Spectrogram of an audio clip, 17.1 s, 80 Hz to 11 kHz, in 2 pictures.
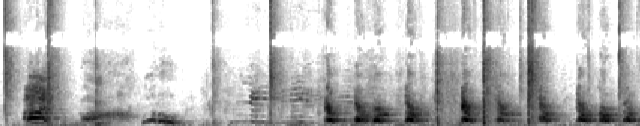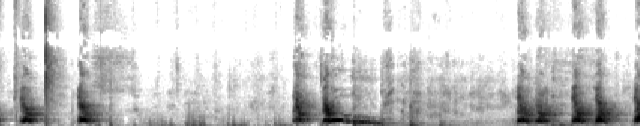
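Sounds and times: dog barking: 0:04.4 - 0:09.9, 0:12.5 - 0:13.0, 0:15.4 - 0:17.0.

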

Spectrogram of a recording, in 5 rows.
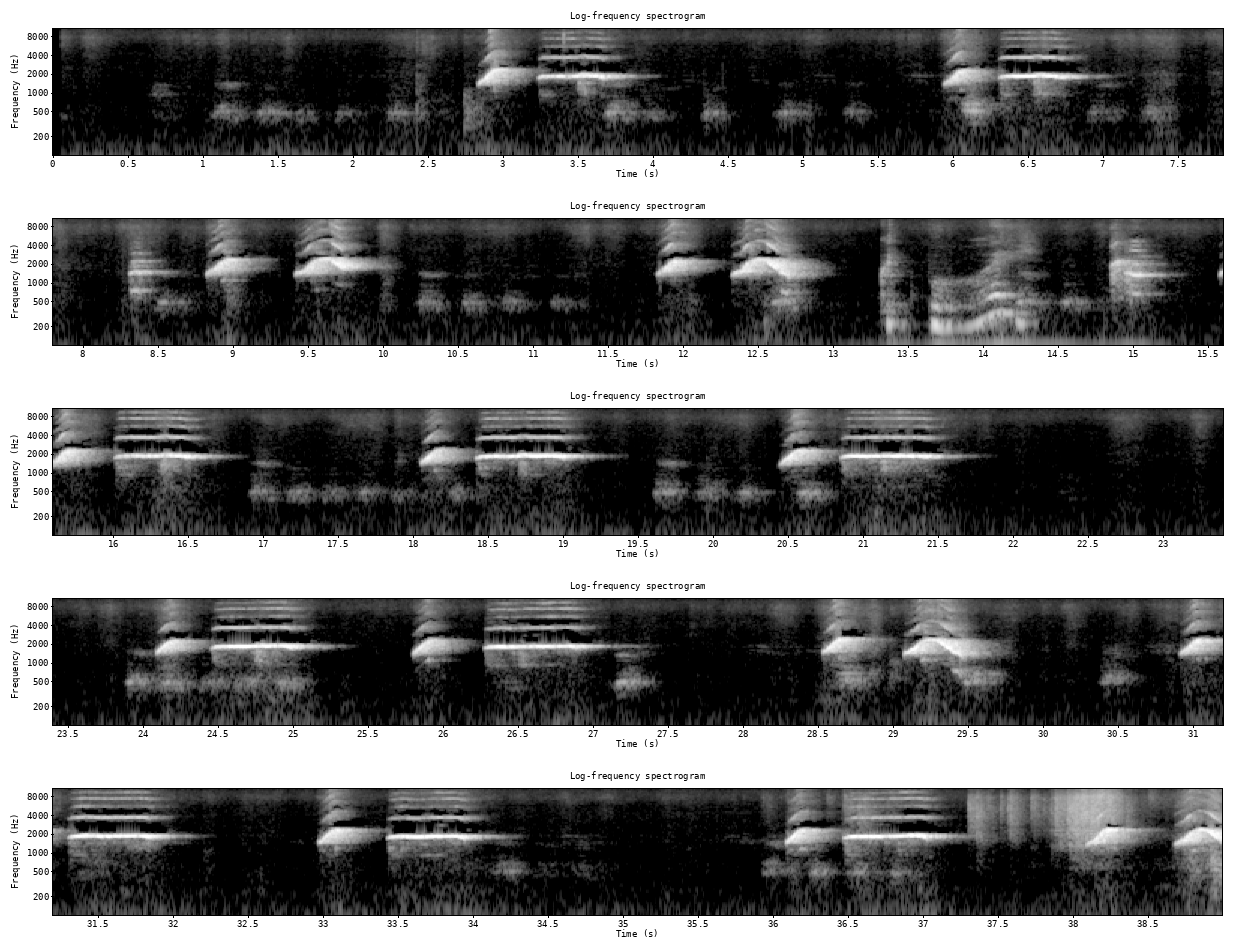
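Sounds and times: cockatiel whistling: 0:02.8 - 0:03.9, 0:05.9 - 0:06.9, 0:08.3 - 0:09.9, 0:14.9 - 0:16.7, 0:18.0 - 0:19.2, 0:20.4 - 0:21.6, 0:24.1 - 0:25.2, 0:25.8 - 0:27.1, 0:30.9 - 0:32.0, 0:33.0 - 0:34.2, 0:36.1 - 0:37.2.

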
